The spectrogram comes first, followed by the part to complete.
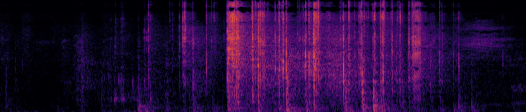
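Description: Vinyl wrap film crackling and rustling as it is pulled and stretched by hand over a car's rear quarter panel, with a loud burst of dense crackles from about three seconds in to just past five.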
